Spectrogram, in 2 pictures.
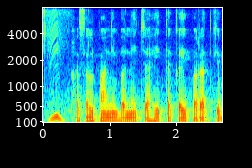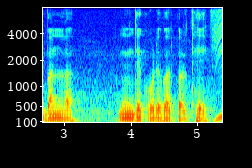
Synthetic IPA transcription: pʰɐsəlpaːnibənet͡ʃaːɦit̪əkəipəɾət̪kebənlə | nɪnd̪ekoːɽebəɾpəɾt̪ʰeː

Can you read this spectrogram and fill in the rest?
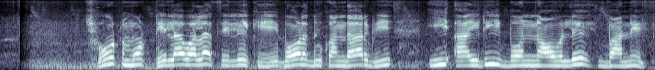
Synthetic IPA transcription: t͡ʃʰoʈmoʈʈʰːelaʋaːlaselekebɔɽd̪ukaːnd̪aːɾbʱiiaiɖibənalebaːne

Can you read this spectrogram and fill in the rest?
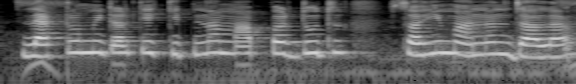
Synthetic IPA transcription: lɛk̚ʈomiʈəɾkekɪt̪namapːəɾd̪ud̪ʱsəɦimanənd͡ʒala

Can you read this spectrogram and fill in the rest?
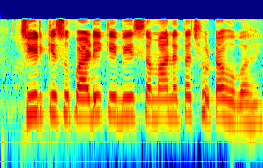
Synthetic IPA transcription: t͡ʃiːɾkesʊpaːɽikebiːd͡ʒsɐmaːnjət̪at͡ʃʰoːʈaɦoːbaɦɛ

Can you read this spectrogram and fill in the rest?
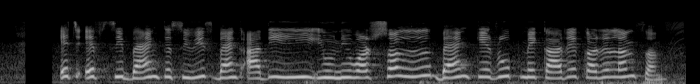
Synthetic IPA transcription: eːt͡ʃeːfʰsibɛ̃ːŋkːesiʋiːsbɛ̃ːŋkaːd̪ijuːniʋəɾsəlbɛ̃ːŋkːeɾuːpmẽkaːɾjəkɐɾelɐnsən

